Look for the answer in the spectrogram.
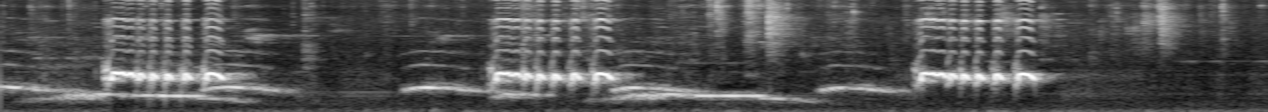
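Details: Zebra dove singing to lure other doves into song, round clear 'kung' voice: three phrases, each a short lower lead-in, then a rapid stuttering run of bright notes, then a descending coo, over a faint low hum.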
